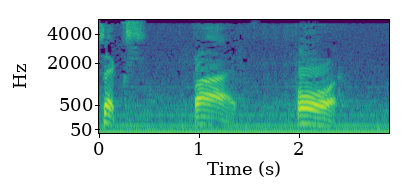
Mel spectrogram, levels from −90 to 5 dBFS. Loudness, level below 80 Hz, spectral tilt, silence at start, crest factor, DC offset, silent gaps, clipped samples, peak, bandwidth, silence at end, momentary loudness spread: -12 LUFS; -34 dBFS; -6.5 dB/octave; 0 s; 14 dB; 5%; none; 0.1%; 0 dBFS; 5.4 kHz; 0 s; 23 LU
